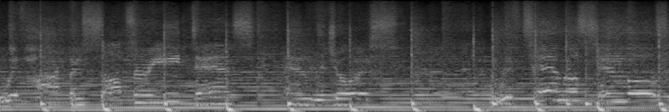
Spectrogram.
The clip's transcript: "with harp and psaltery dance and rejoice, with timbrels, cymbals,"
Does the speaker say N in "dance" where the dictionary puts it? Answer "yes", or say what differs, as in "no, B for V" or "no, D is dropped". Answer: yes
